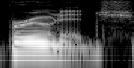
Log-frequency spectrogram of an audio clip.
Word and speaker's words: Brunage: though, but we pronounce it Brunage. Brunage. So if you asked me to phonetically spell Brunage, it would not be what I would say because it's Braunuga or something like that, which you said means Brown Island.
